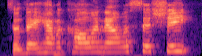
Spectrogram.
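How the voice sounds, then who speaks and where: A woman's voice: high voice, fairly even intonation, brisk, fairly bright tone. Woman asking direct questions. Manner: direct, asks plain questions. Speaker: guest presenter. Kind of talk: casual online meeting chat.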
